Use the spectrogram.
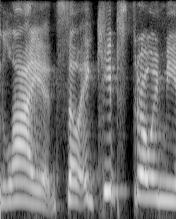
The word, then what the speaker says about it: Lyons: It's spelled Lyons, but it's actually Lions.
